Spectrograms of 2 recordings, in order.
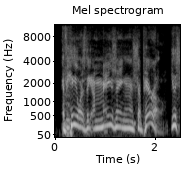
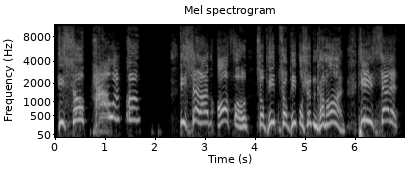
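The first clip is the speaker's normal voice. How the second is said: simpering parody; high mocking voice sneering at the rival's fans; mock fawning; 9 semitones higher than usual. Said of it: "mocking Shapiro fans".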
